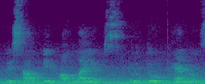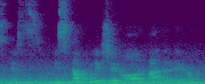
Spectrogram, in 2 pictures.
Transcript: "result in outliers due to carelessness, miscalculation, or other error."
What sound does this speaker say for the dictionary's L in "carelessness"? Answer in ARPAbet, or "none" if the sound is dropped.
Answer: none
